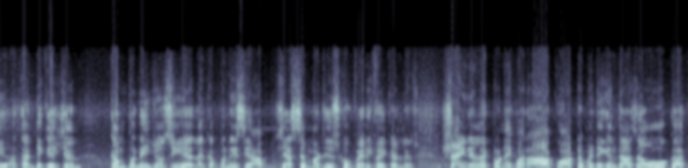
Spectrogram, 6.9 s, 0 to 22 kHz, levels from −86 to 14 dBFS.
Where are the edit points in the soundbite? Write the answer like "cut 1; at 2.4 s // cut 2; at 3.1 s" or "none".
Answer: cut 1; at 4.2 s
